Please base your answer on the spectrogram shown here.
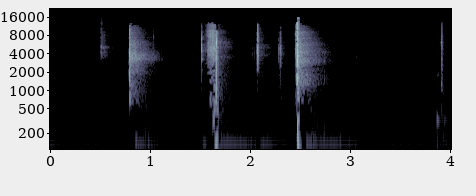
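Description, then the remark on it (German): A few sharp metallic snaps and pops, several followed by a brief fizzy hiss, as bottles of alcohol-free beer are opened one after another, with no talking. “einen Bruce Willis-Film irgendwie mit alkoholfreiem mhm. Bier äh, zu verköstigen”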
